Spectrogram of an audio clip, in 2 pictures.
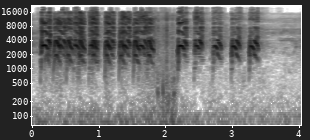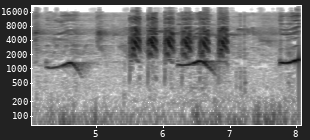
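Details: Parrot in a long chattering run of harsh squawks, followed by short squawk bursts and clear, rising whistled notes that bend down at the end.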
